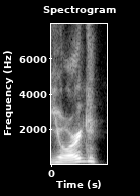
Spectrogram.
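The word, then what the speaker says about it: Jörg: is incredible yeah the jorg George jorg you're the German how do you how do you say it h yorg yorg okay yeah sounds right incredible and what what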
